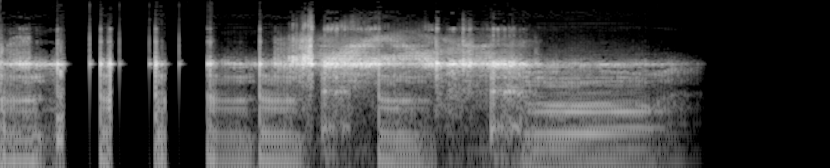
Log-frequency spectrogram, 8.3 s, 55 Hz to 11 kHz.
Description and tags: Broken Transmission Pads: C2 note, random gabbled modulated sounds using Absynth 5. Sampled into Ableton with a bit of effects, compression using PSP Compressor2 and PSP Warmer. Vocals sounds to try to make it sound like a garbled transmission or something alien. Crazy sounds is what I do.
ambient, artificial, atmosphere, cinematic, dark, drone, electronic, evolving, experimental, glitch, granular, horror, industrial, loop, pack, pads, samples, soundscape, space, synth, texture, vocal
